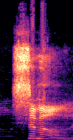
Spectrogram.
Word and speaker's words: Simone: give it to Kayla did I say your last name wrong tell me the room it's Simone Simone all right see I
